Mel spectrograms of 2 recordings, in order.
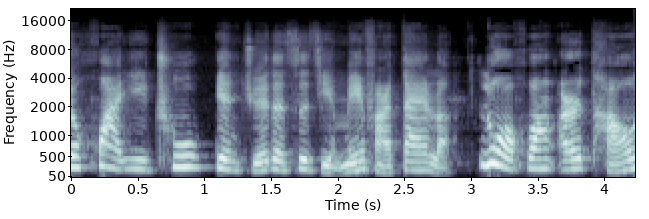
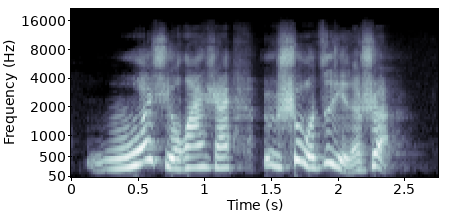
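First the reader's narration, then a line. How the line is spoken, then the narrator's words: Embarrassed anger. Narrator (Chinese): 花千颜反应这么大，羞怒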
